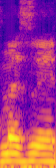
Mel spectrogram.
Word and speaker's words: Meslier: It's hard to have a young aspiring keeper, I suppose, when Meslier Silent S is the young aspiring keeper.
